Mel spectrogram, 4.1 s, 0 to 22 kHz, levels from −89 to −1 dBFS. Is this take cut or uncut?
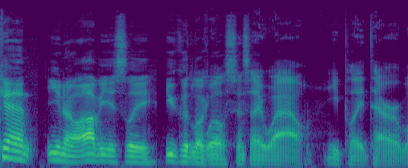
cut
